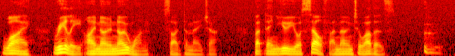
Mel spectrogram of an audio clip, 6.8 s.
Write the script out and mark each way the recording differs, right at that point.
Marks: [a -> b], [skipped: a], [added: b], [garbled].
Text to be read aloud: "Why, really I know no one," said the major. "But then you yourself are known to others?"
"Why, really I know no one," [said -> sighed] the major. "But then you yourself are known to others?"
